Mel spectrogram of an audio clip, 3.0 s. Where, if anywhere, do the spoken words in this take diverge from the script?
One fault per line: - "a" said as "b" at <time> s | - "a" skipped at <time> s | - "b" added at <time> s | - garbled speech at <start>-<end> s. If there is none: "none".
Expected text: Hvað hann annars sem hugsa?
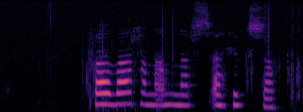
- "var" added at 1.2 s
- "sem" said as "að" at 2.2 s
